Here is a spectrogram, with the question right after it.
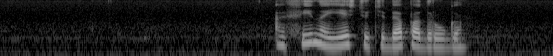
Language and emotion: Russian, neutral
